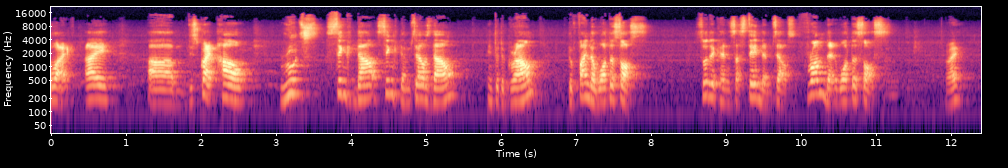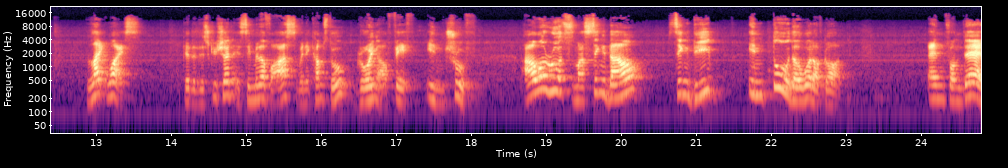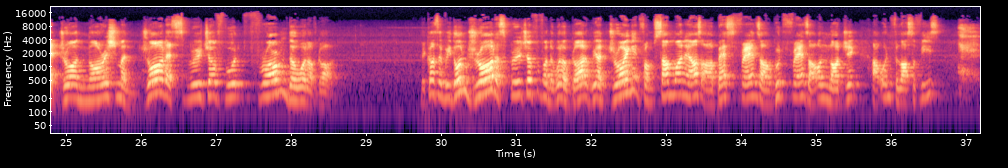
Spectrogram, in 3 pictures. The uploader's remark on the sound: Recorded Live/Sermon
